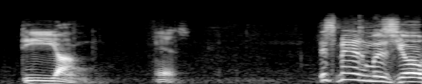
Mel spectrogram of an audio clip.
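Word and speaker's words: Deong: Chai Kyang. The name is DeYoung, sir. It's pronounced with a D. DeYoung.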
